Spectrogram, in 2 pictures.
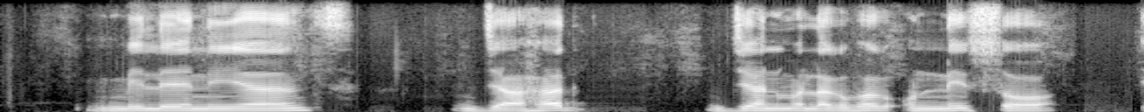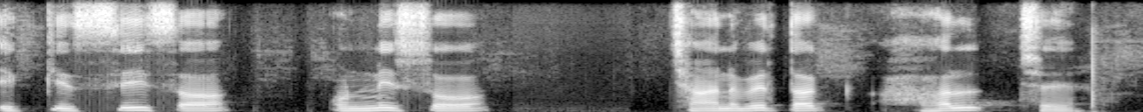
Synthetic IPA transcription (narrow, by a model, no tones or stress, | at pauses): milenijəns | d͡ʒaɦəd̪ | d͡ʒənmeləɡbʱəɡʊnːiːsːɔ | ɪkːisisə | ʊnːiːsːɔ | t͡ʃʰaːnbet̪əkhəlt͡ʃʰḛ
